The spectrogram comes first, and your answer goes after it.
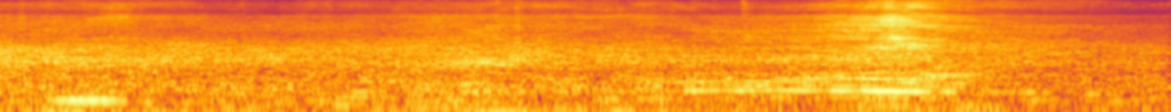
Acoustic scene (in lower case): street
